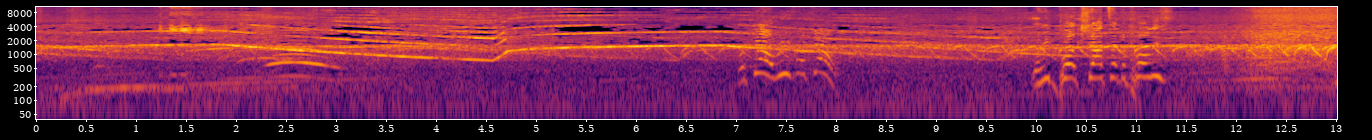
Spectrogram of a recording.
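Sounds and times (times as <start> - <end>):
police sirens wailing: 0.0 - 13.0.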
